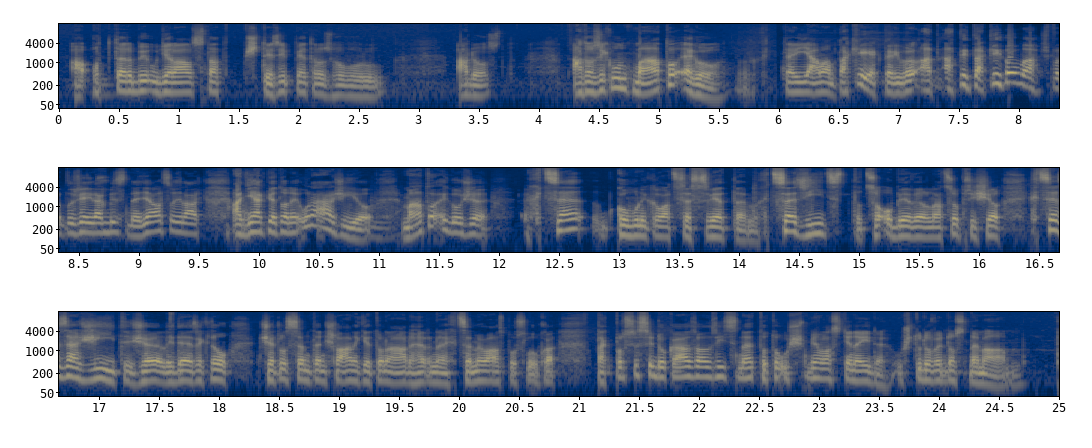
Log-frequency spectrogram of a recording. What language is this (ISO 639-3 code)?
ces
